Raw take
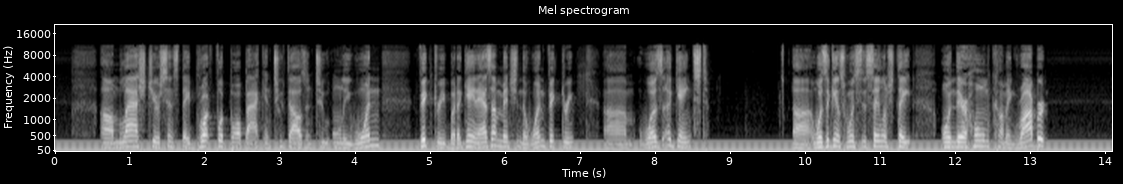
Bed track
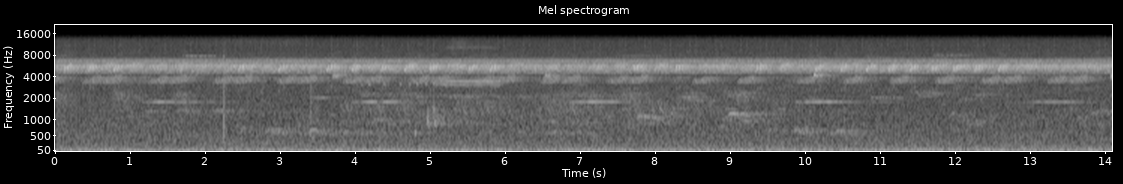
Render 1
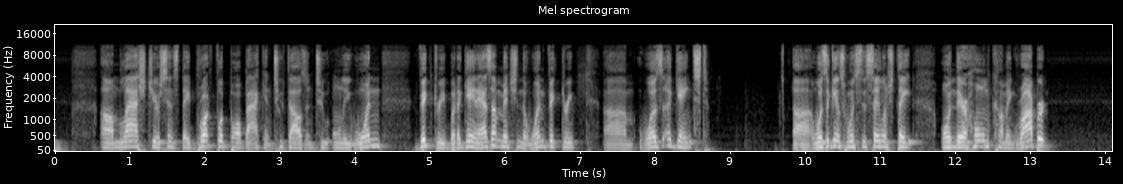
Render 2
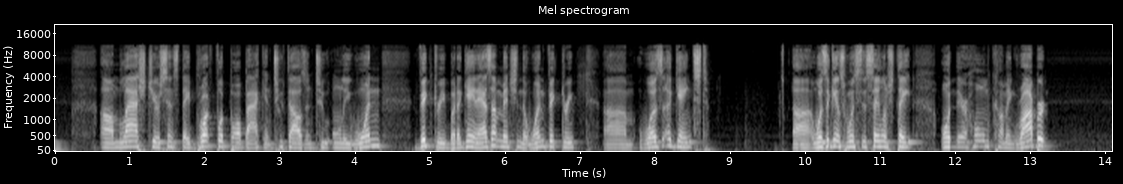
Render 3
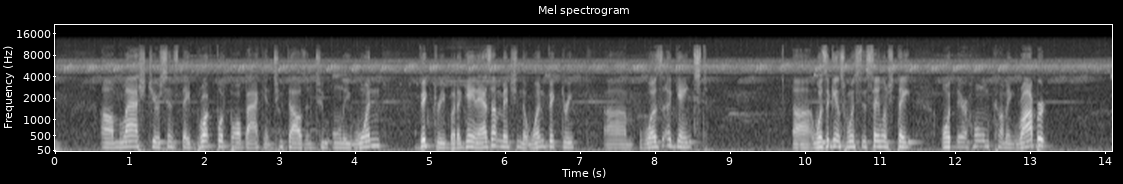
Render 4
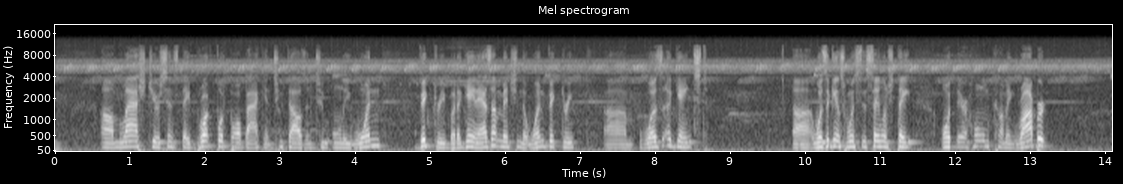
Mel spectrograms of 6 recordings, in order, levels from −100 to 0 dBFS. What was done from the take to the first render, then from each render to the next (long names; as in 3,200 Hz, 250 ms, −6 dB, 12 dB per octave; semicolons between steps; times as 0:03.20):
mains-hum notches 60/120/180/240/300 Hz
0:11.94–0:12.91: fade in, from −21.5 dB
mix in bed track −9 dB
level +4.5 dB; brickwall limiter −2 dBFS, peak gain reduction 1.5 dB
